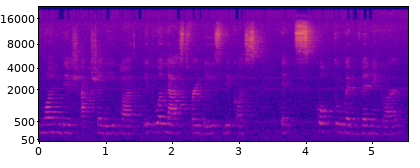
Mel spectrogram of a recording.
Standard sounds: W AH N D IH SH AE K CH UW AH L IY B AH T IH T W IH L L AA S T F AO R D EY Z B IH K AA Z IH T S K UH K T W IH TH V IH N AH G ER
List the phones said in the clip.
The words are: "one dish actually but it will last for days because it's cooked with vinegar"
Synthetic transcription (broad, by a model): W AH N D IH SH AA K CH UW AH L IY B AH T IH T W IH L L AA S T F AO R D EY S B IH K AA S IH T S K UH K T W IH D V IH N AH G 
